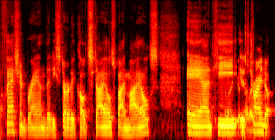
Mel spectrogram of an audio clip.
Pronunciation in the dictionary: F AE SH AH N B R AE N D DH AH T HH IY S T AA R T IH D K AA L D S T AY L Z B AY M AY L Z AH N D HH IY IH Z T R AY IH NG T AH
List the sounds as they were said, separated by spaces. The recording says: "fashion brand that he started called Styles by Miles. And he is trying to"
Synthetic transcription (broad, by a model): F AE SH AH N B R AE N DH AH T HH IY S T AA R T IH D K AA L D S T AY L Z B AY M AY L Z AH N IY IH Z T R AY IH NG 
